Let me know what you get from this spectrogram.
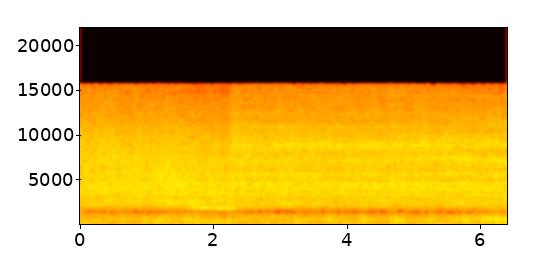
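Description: Subway train running, a steady hissing rush with no breaks.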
